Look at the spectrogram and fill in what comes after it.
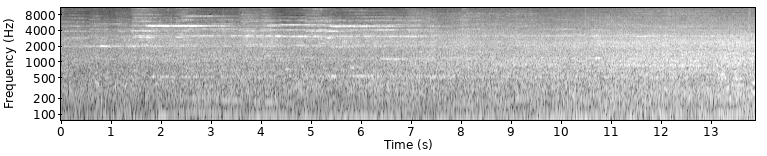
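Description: A steam-hauled train, A1 Pacific 60163 Tornado and its coaches, rolling slowly over curved pointwork. The wheels squeal in high, thin tones that come and go over the first several seconds, over a steady rumble that grows louder as the train approaches.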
